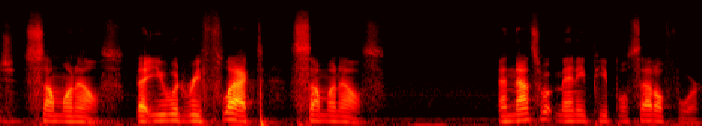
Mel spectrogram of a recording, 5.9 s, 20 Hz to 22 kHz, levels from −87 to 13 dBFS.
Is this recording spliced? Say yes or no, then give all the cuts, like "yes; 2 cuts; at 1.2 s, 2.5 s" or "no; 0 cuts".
yes; 2 cuts; at 1.0 s, 3.7 s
